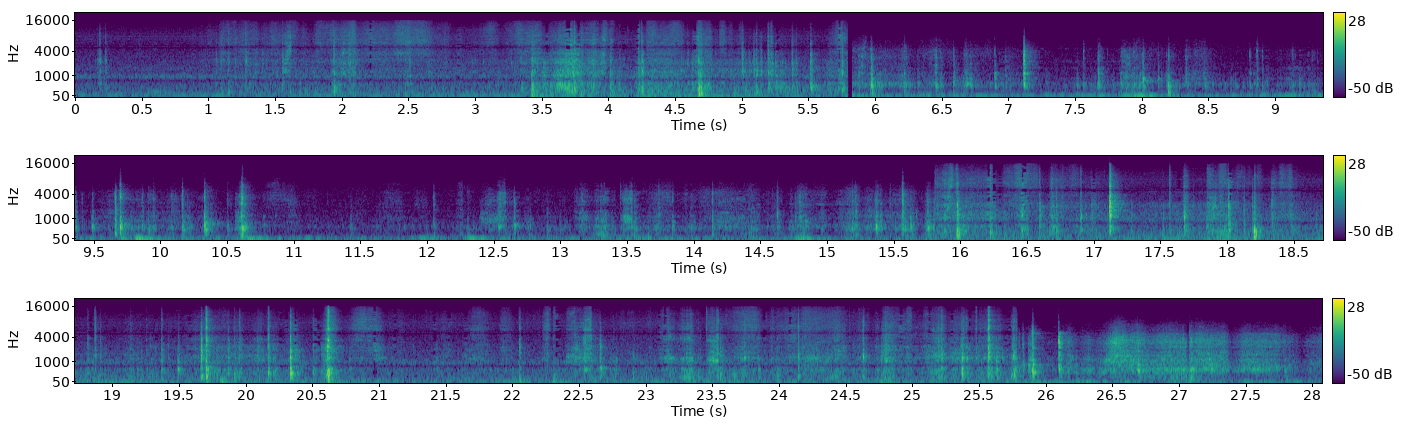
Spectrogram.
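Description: Cardboard packaging being handled: irregular scrapes, rubs and sharp taps as the box is opened and a white inner tray is slid out of its outer sleeve.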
